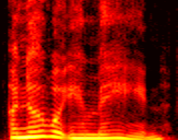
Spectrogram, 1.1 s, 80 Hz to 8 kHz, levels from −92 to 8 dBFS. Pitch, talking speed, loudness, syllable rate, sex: 220 Hz, 270 wpm, -14 LUFS, 5.1 syllables/s, female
